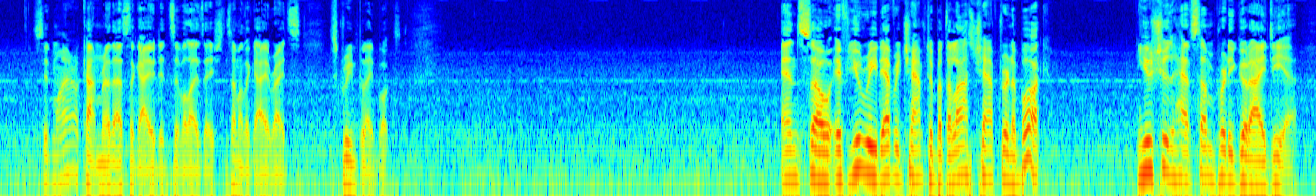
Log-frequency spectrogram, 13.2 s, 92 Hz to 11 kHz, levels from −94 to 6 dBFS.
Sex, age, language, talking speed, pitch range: male, 30-49, English, 180 wpm, 105-130 Hz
